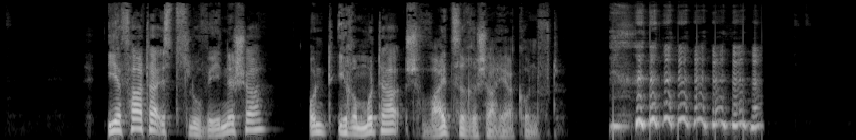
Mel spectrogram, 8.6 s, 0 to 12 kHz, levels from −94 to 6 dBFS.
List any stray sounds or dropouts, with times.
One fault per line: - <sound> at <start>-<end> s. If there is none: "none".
- laugh at 6.1-7.6 s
